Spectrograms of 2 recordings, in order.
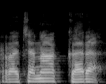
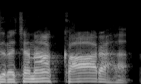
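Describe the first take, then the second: First: The last word ends without an echoing 'ha'. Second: The last word ends with an echoing 'ha'. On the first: The speaker calls it wrong. "It is not Rachana Kara" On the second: The speaker calls it right. "it is Rachana Karaha"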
